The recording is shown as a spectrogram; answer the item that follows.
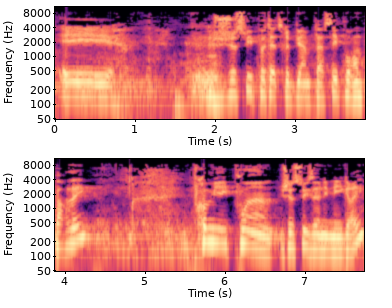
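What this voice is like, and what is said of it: Foreign-accented French. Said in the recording (French): “J'ai un accent.”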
